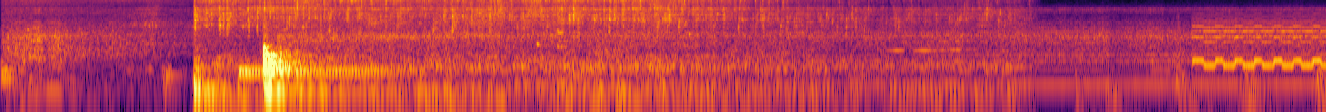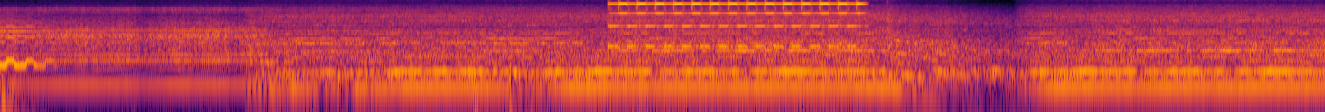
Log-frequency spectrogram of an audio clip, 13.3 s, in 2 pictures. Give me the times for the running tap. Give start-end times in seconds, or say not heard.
0.0-5.2.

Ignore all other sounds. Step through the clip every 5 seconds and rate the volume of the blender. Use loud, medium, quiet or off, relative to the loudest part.
medium, loud, loud.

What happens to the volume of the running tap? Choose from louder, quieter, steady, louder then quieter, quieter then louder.
louder then quieter.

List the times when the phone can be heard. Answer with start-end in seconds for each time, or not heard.
1.3-2.1, 5.3-7.0, 9.0-11.0.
